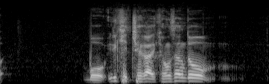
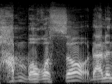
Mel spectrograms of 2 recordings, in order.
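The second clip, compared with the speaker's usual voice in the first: normal talking voice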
